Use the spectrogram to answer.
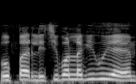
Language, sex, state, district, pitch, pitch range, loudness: Hindi, male, Jharkhand, Deoghar, 220 Hz, 195-225 Hz, -15 LUFS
